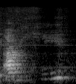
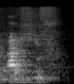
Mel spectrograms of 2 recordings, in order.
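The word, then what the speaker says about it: архив: So we don't say archiv. It's so hard to do that. I have to think about vowel and other things. Archiv. Archiv. And right. So it's pronounced like f.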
